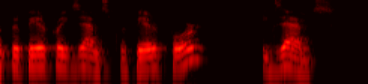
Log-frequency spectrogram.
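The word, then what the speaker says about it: exam: हाँ, इसे बहुत से लोग एग्जाम बोल देते हैं, ये एग्जाम नहीं है, ये है एग्जाम। EX से शुरू होने वाले बहुत सारे वर्ड की जो प्रोनाउंसिएशन है वो एग की जगह इग की आती है।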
